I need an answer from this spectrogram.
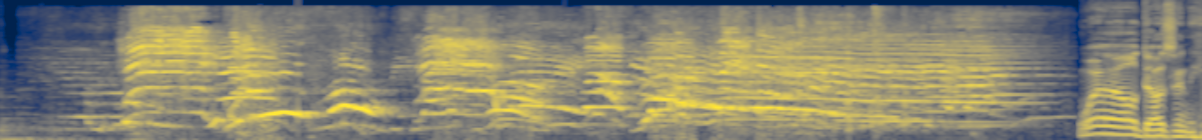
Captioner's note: screams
